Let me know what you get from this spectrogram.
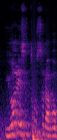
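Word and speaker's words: εὐάρεστος: 이 뜻이 유아레스토스라고 발음하는데, 이 뜻이 완전히 일치하는 것, 용납할 만한 또는 뜻이 같다.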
